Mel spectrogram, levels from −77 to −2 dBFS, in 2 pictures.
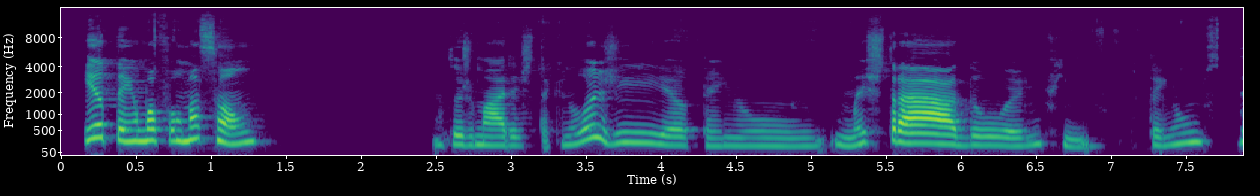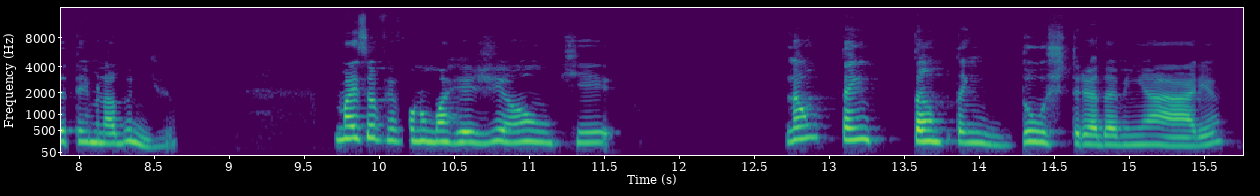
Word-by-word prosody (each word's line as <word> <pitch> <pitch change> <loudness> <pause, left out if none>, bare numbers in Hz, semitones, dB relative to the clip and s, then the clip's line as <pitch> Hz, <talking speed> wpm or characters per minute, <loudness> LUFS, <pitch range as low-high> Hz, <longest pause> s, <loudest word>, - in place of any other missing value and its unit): E 295 - +2
eu 330 - +5
tenho 260 -4 +2
uma 270 +1 +6
formação 255 -3 +1 1.1
eu 180 - -16
sou 190 - -3
de 175 - -10
uma 180 -1 -1
área 170 0 -2
de 170 +1 -18
tecnologia, 220 - -5
eu 170 - -6
tenho 160 -1 -13
um 160 0 -12
mestrado, 195 - +5
enfim, 170 -3 -12 0.4
tenho 175 +3 -9
um 230 +2 -4 0.3
determinado 235 -2 -2
nível. 165 - -6 1.1
Mas 310 +2 +4
eu 320 - +3
vivo 270 -3 -6
numa 245 -1 +2
região 230 0 -1
que 225 - -7 1.1
não 300 +5 +1
tem 290 -1 -1 0.2
tanta 255 -1 +4
indústria 215 0 -2
da 185 -1 -1
minha 190 +1 -6
área 175 +5 -2
220 Hz, 130 wpm, -22 LUFS, 180-250 Hz, 1.1 s, uma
